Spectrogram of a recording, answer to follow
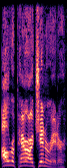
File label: SelfRepair Generator, Soldier Male; Soldier Male 01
